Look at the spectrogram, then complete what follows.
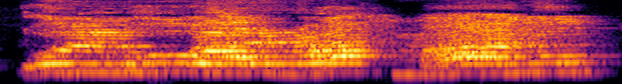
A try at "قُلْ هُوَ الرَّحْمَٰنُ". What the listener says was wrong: یہاں پر آپ نے غلطی کی ہے. قل لام کی آواز کو تھوڑا سا ہلا کر پڑھا ہے. لام کی آواز کو نہیں ہلانا، قلقلہ نہیں کرنا. ہمیں کیسے پڑھنا ہے؟ قل بس. قل هو الرحمن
